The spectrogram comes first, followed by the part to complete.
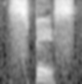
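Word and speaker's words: spes: the red row is space even though it has four letters it's only one syllable space space means hope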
